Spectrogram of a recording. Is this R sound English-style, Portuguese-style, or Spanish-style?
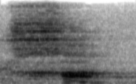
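Portuguese-style. The R sounds like a breathy H. "which in Portuguese uh, sounds like like an H for you, like ha"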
